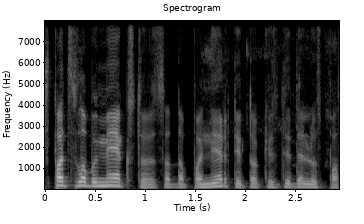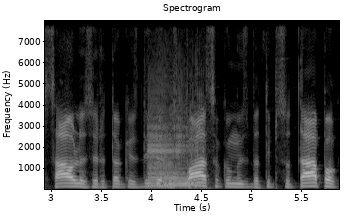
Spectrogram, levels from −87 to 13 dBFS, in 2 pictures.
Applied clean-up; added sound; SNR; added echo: none; Fart; 5 dB; none.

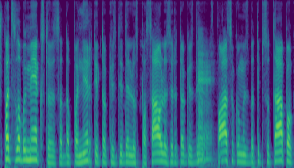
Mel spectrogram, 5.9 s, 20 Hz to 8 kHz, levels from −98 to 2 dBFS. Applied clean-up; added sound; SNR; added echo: neural mask model DeepFilterNet 3.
